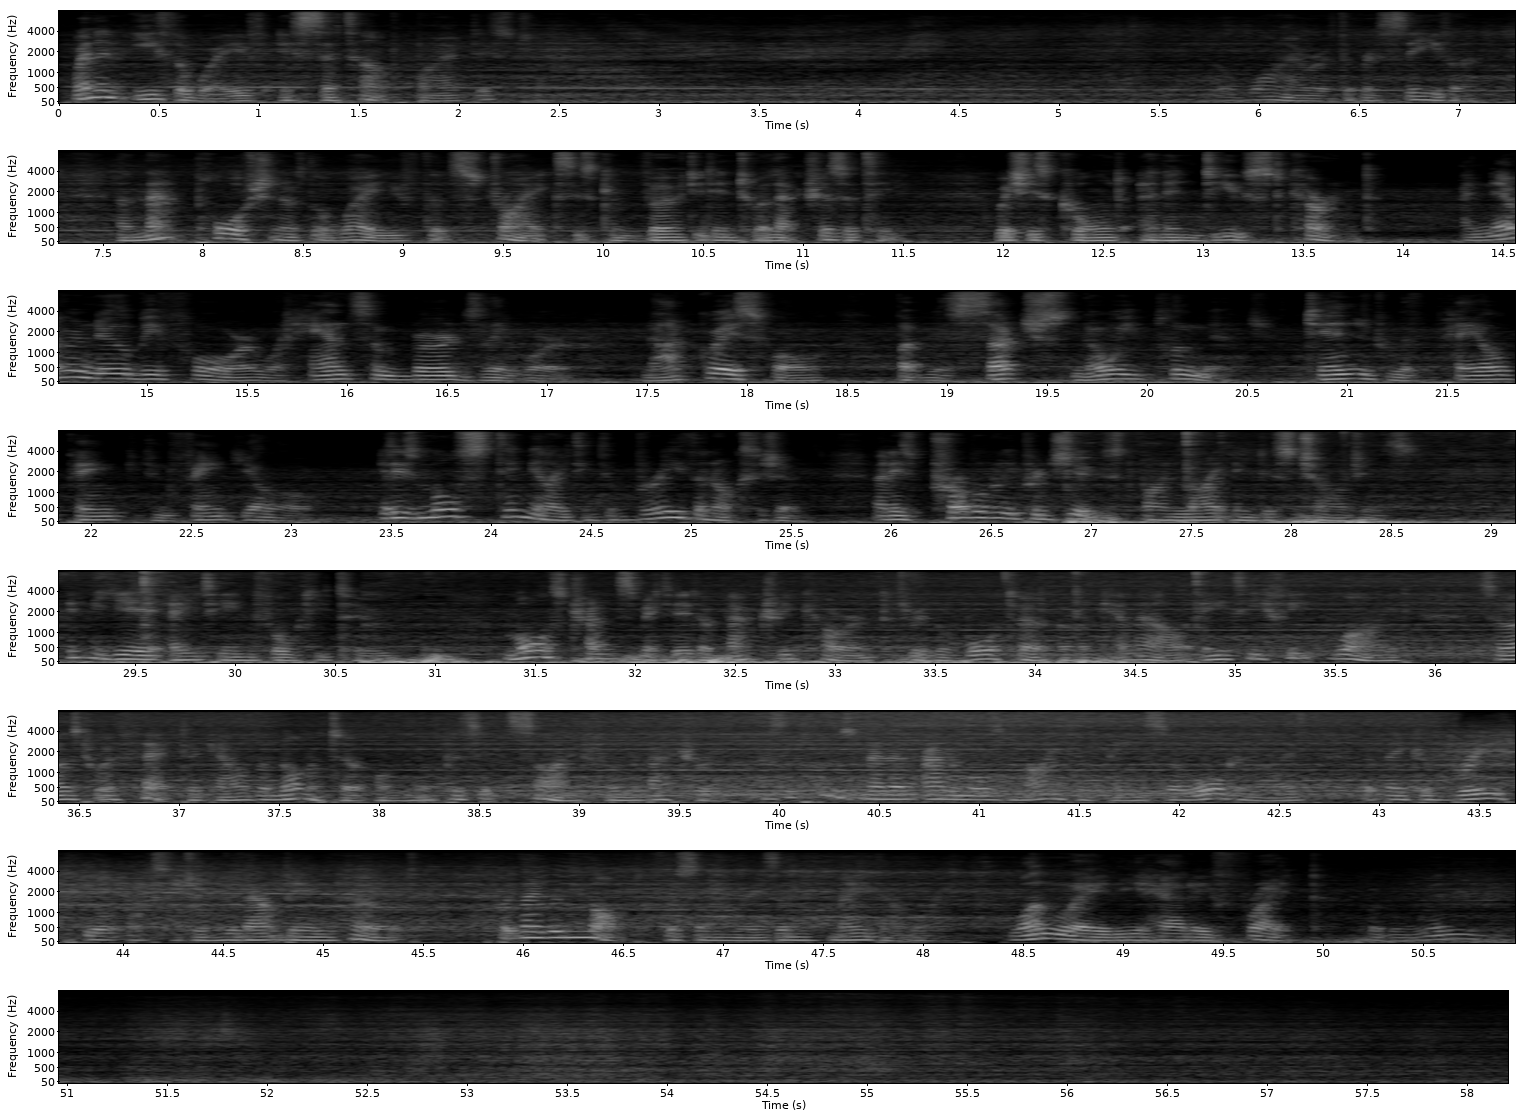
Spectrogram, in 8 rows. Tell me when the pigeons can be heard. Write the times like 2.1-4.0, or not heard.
26.9-35.0.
